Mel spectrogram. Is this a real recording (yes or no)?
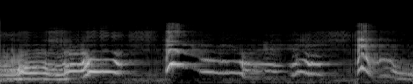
no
